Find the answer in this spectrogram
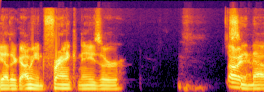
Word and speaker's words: Nazar: It's Nazer apparently, but it was Nazar until suddenly Yeah. the NTDP commentators started calling him Nazer, and then that caught on and everybody was calling him Nazer.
